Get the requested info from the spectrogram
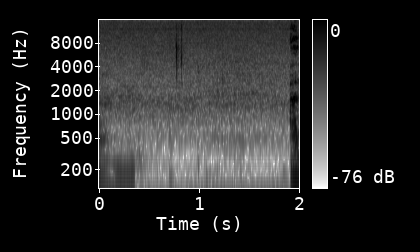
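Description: A few faint computer mouse clicks in a quiet room, after a drawn-out spoken hesitation at the start.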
